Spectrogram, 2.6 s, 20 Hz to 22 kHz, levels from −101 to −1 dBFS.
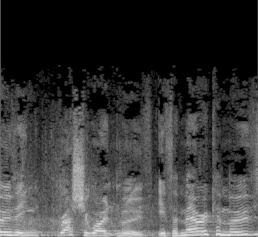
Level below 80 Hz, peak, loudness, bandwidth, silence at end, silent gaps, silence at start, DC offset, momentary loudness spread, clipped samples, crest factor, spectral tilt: -62 dBFS; -12 dBFS; -22 LUFS; 14 kHz; 0 s; none; 0 s; under 0.1%; 5 LU; under 0.1%; 10 dB; -4 dB/octave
